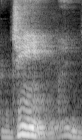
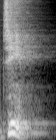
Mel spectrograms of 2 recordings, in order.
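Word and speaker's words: جيم: How do you say Jeem? Use the middle of the tongue and touch it to the palate or roof of the mouth. Ja, ja, ja. Don't touch the edge.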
